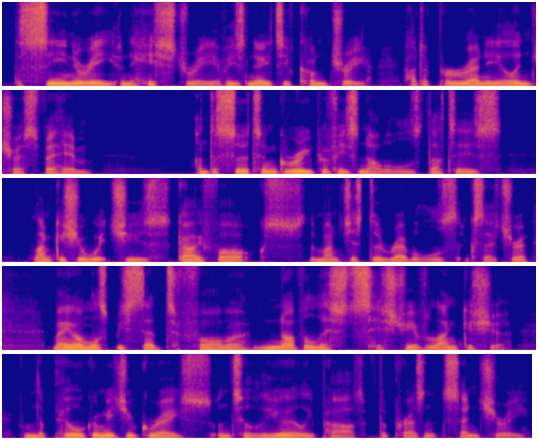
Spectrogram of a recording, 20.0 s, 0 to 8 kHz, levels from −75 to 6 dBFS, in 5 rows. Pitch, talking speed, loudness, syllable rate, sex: 110 Hz, 160 wpm, -20 LUFS, 5.4 syllables/s, male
